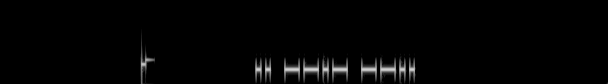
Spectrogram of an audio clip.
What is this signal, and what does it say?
Morse code, heard as a keyed tone, about 25 wpm, 700 Hz. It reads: IQZ
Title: USA Call Sign Postfixes - 3 Letters 25wpm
